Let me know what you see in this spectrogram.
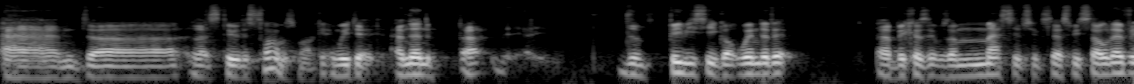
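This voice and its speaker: With an English accent, a man speaks fairly quickly at a medium pitch in a dark, mellow tone. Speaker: environmental entrepreneur. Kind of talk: interview. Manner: loud; animated.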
